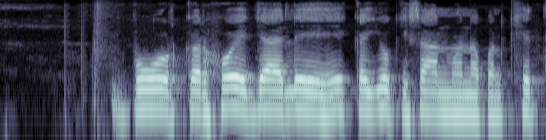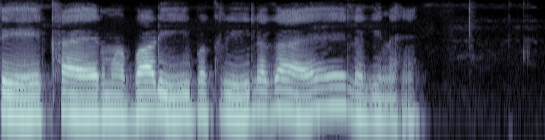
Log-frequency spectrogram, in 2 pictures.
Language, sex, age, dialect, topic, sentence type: Chhattisgarhi, male, 46-50, Northern/Bhandar, agriculture, statement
